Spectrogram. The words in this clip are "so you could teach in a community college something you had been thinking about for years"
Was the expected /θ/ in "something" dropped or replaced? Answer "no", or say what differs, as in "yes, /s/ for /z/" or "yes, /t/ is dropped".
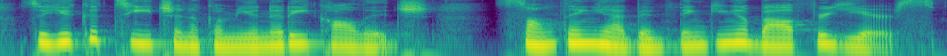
no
